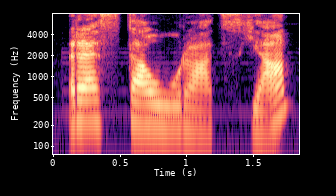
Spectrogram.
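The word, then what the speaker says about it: restauracja: Думаю, що ви зрозуміли, в чому тут сталася смішна ситуація, тому що для поляків, коли вони чують слово реставурація, але треба добре вимовляти через ау, реставурація.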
